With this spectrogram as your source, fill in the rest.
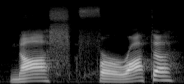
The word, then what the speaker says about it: Nosferatu: Nosf Nosferatu Ferrachu.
